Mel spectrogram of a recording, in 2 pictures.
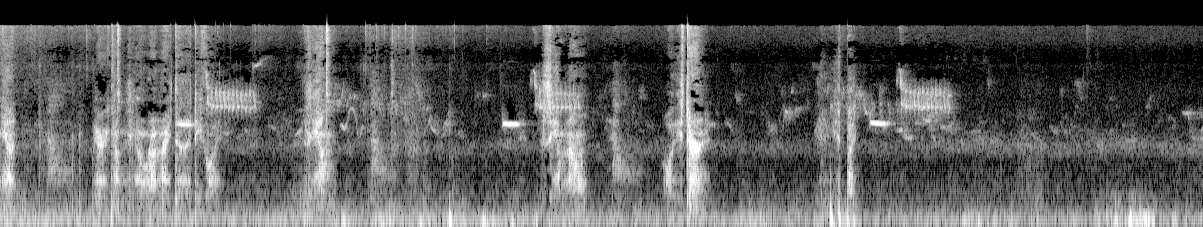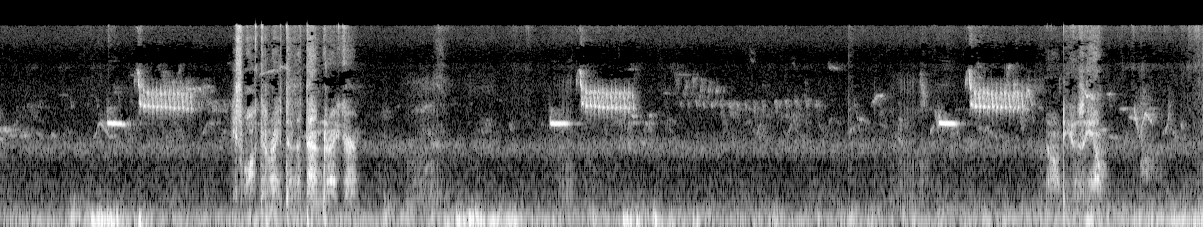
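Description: Songbirds singing short high phrases repeated every few seconds, over scattered faint clicks and rustles.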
